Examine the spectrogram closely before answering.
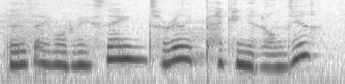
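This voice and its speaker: Soft-spoken and somewhat breathy, a woman talks at a fairly high pitch in a gentle tone with ordinary pitch variation. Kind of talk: ASMR makeup tutorial, whispered to camera. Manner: soft-spoken, gentle, relaxing.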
